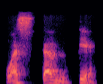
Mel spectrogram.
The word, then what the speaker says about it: واستغفر: Sama juga dengan bacaan wastaghfir. Jangan dipantulkan wastaghfir. Lah. Tapi wastaghfir. Ya.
